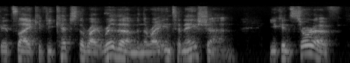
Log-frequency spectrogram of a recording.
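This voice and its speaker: In an American accent, a man with a normal speaking voice talks at a moderate pace and medium pitch with lively intonation. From Texas. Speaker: actor. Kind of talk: interview.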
